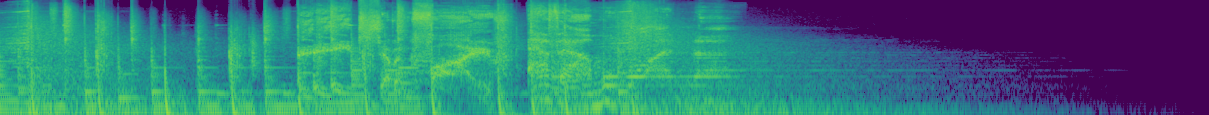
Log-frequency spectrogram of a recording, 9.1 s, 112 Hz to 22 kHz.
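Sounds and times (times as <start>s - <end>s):
jingle music: 0.1s - 6.6s.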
